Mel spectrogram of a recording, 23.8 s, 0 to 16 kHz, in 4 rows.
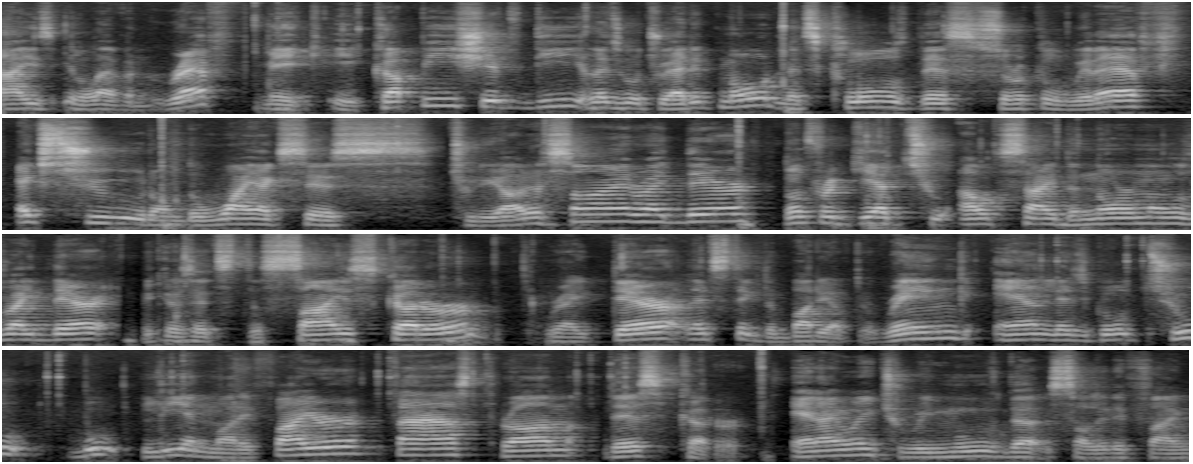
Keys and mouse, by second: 1.3 shift+d, 2.9 Tab, 3.9 f, 4.5 middle click, 5.4 click, 5.9 e, 8.7 Tab, 9.7 Tab, 9.8 a, 10.3 alt+n, 11.2 Tab, 12.4 shift+t, 13.0 ctrl+s, 13.3 Tab, 13.6 alt+z, 14.1 Tab, 14.4-15.0 middle drag, 17.2 click, 18.1-18.8 drag, 20.2 click, 20.9 right click, 22.8 click.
